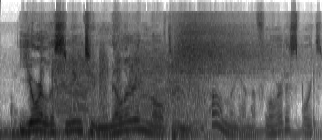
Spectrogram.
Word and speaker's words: Moulton: You know, I tell everybody, how do you pronounce it like molten lava. Oh, okay. Don't spell it that way though. What's the worst pronunciation of your last name that you've ever gotten? Moulton.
